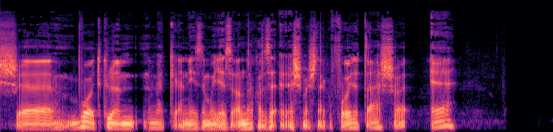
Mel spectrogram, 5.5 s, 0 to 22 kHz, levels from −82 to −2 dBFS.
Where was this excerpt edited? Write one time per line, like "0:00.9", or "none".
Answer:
0:01.5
